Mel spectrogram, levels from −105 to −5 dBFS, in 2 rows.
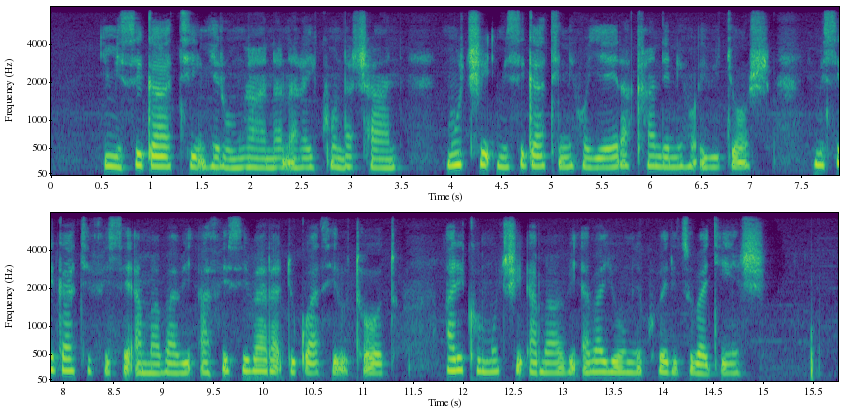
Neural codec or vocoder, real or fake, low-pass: none; real; 7.2 kHz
